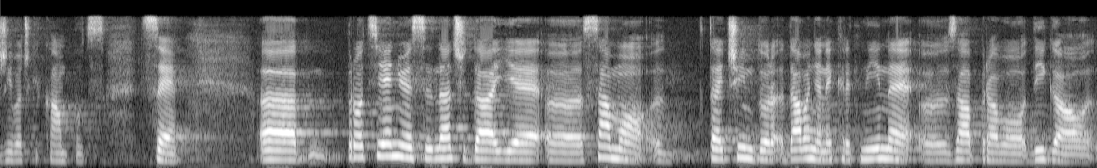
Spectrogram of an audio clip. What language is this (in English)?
Croatian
